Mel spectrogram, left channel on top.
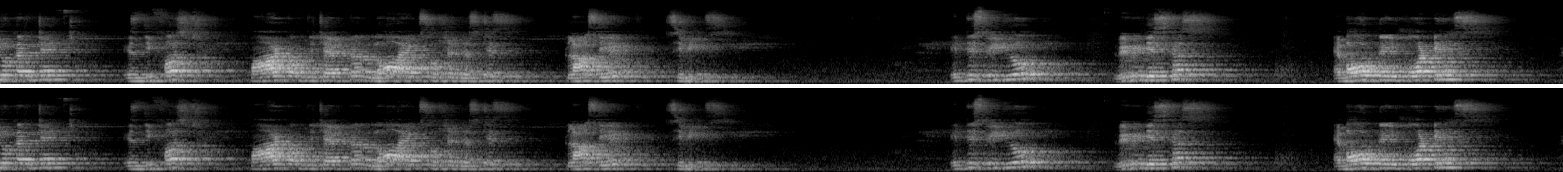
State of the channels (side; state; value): right; quieter; 3.2 dB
